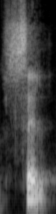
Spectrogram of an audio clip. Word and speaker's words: selv: It is silent when we see it after the letter L. For example, selv, hal, and tol. And this is very important. I see or hear many Danish learners pronounce that V, and we're absolutely not pronouncing it when it's placed after an L.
